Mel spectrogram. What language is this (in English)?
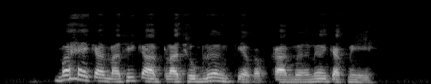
Thai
